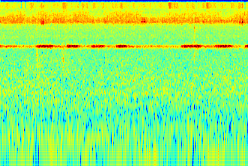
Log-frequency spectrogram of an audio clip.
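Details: Crickets singing at night in the south, in Crimea, with a night breeze: a steady high trill, brighter bursts of chirping pulses every second or so over a constant shrill band, with soft breezy rumble underneath.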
